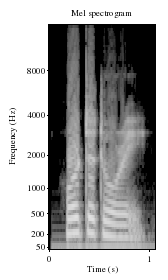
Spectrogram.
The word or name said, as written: hortatory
